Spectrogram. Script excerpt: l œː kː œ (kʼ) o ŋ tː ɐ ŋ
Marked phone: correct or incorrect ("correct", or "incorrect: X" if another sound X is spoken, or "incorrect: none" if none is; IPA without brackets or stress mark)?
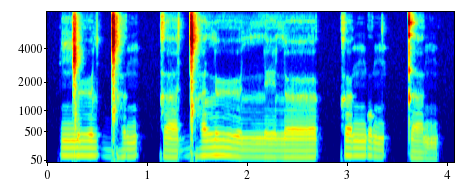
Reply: incorrect: ŋ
